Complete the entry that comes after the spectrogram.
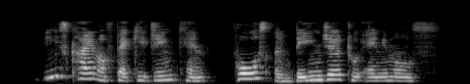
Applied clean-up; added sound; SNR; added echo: neural mask model DeepFilterNet 3.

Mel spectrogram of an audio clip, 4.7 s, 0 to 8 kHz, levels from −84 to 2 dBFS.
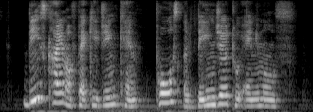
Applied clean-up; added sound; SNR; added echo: neural separator model SepFormer DNS4.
